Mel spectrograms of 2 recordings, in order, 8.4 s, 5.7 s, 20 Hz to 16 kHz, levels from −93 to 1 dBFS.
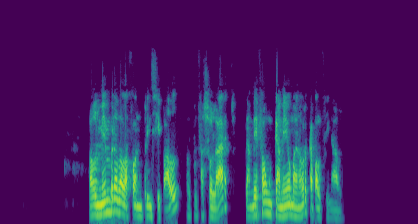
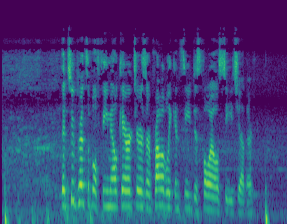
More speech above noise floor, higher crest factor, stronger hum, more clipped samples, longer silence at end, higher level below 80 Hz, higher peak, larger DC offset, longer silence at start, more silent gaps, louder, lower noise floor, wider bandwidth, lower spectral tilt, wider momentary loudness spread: first, over 74 dB vs 23 dB; about the same, 18 dB vs 20 dB; neither; neither; first, 1.6 s vs 0.35 s; second, -56 dBFS vs -36 dBFS; about the same, 0 dBFS vs -2 dBFS; neither; first, 1.8 s vs 0.1 s; first, 4.75-4.90 s vs none; first, -16 LUFS vs -21 LUFS; first, under -90 dBFS vs -44 dBFS; second, 5.8 kHz vs 9.6 kHz; first, -9.5 dB/octave vs -3 dB/octave; about the same, 17 LU vs 18 LU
